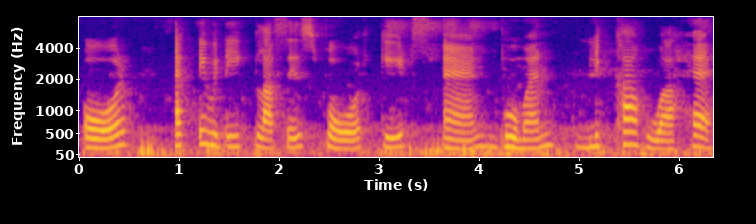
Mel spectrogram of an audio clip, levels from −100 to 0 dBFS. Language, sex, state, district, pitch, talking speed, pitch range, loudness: Hindi, female, Punjab, Pathankot, 210 Hz, 95 wpm, 195-230 Hz, -17 LUFS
